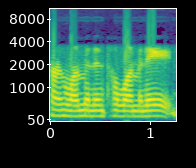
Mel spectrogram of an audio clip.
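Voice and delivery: ordinary delivery

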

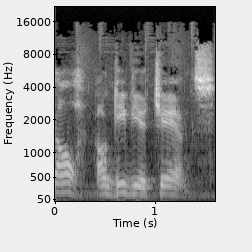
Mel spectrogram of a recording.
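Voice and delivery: normal talking voice

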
